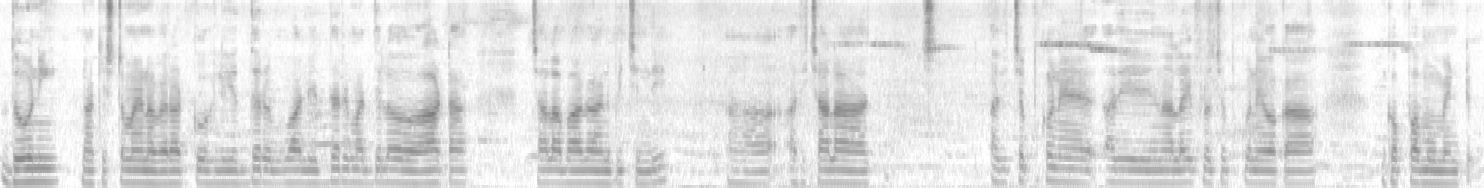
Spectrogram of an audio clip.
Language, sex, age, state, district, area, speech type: Telugu, male, 18-30, Andhra Pradesh, Bapatla, urban, spontaneous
